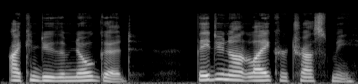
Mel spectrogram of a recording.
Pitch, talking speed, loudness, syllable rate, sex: 175 Hz, 200 wpm, -17 LUFS, 4.5 syllables/s, female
